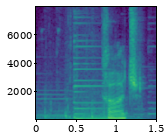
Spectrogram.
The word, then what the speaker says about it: conch: that's how you say it conch conch shells that's funny what's our abilities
